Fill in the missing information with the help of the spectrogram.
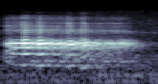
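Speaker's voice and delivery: loud, high bleating cry; high-pitched goat holler; goat's bleat. A narrator's reading. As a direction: bleat out a long, loud "aah". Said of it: "her only comment was".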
